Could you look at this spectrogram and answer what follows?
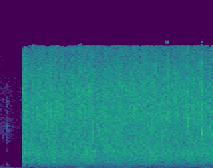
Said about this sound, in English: we have some guests in the house today. Clap it up, people. Clap it up.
